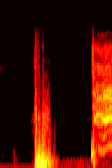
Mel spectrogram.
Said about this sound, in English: shoving his face into his hand in disgust. That little thump of sound.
